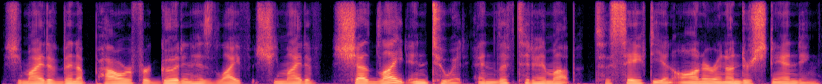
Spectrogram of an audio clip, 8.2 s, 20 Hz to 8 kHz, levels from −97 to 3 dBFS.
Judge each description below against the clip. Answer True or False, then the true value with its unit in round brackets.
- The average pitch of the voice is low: True (125 Hz)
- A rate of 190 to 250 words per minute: True (205 wpm)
